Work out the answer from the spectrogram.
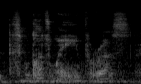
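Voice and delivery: low, hushed whisper of comfort; soft whisper. Retold or imitated. Friend comforts a dying girl in a soft whisper.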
